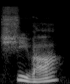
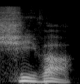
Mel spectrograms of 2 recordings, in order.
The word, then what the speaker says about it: Shiva: body she it's not Shiva it's Shiva right listen to the pronunciation she there's an H on the end of it Shiva and Sh so it's not shiv it's Shiva Shiva so they're both very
